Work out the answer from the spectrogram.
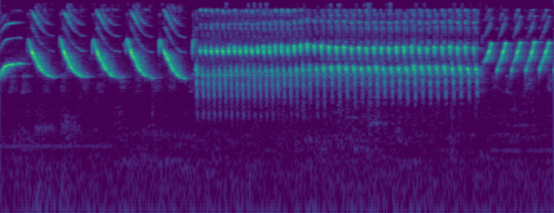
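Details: Canary song opening with a run of loud downward-sweeping whistles, then a long even buzzy trill, ending with a higher rapid rattle.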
